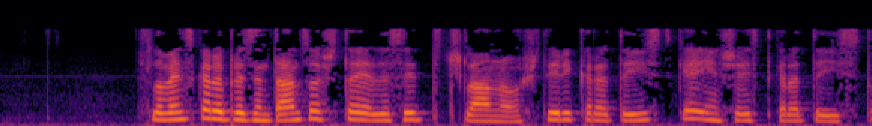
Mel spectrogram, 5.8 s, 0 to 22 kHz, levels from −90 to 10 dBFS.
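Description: From start to end the speech carries plain MP3 compression damage, likely from a very low bitrate near 33 kbps. Nothing remains above 8.4 kHz, so the treble is cut off. Weak frequency detail flickers between frames. The result sounds watery and swirly.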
